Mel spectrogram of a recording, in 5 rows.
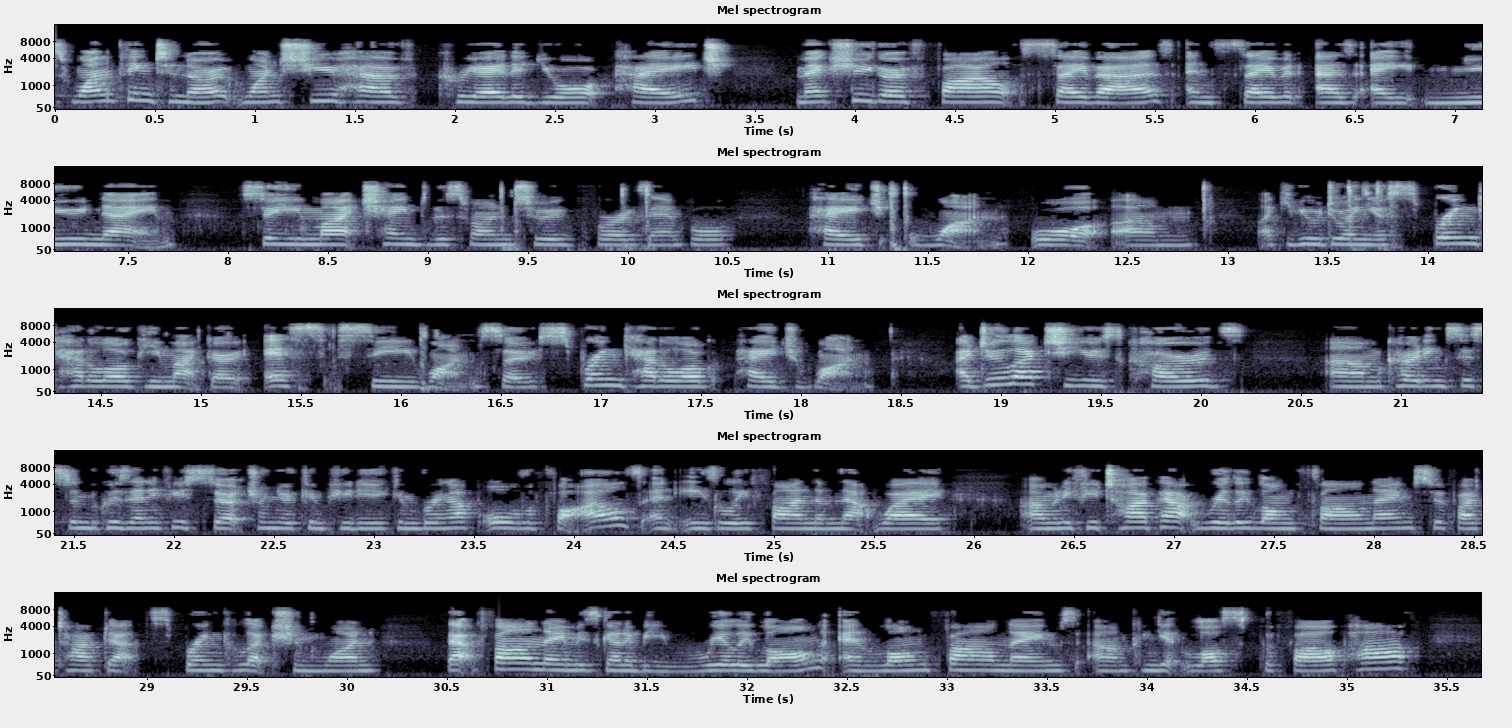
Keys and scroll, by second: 1.6 space, 9.4 -, 10.0 shift+p, 11.4 1, 13.7 BackSpace, 15.1 shift+s, 15.5 shift+c, 16.1 1.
